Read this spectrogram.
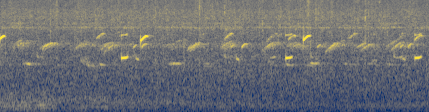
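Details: Coqui frogs calling in the rain in Puerto Rico: the nearest one gives clear two-note co-qui calls, a short low note then a sharp upward whistle, repeated several times over a dense chorus of other frogs and steady rain hiss.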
